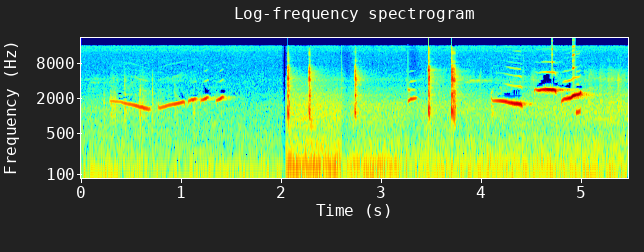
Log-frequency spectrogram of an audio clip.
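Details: Female white-rumped shama calling to rouse male birds: a chain of short rising whistles, then several sharp clicks and knocks, ending with a cluster of looping high whistles.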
